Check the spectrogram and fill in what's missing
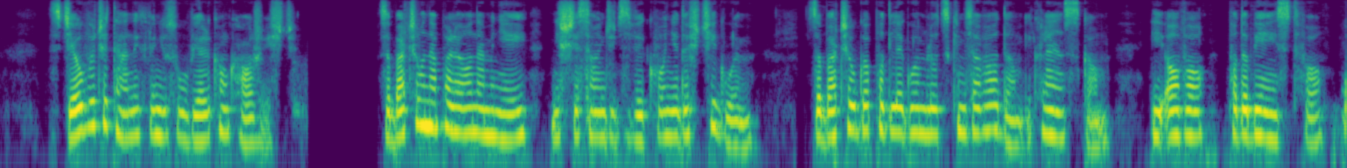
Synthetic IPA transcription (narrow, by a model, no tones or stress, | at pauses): zd͡ʑɛwvɘt͡ʂɘt̪anɘɣvɘɲuswvʲjɛlkɔ̃w̃kʰɔʐɘ̰ɕt͡ɕ | z̥ɔbat͡ʂɘwnapɔlɛɔnamɲej | ɲiʂɕɛsɔɲd͡ʑid͡ʑzvɘkwɔɲɛd̪ɔɕt͡ɕiɡwɘm | z̥ɔbat͡ʂɘwɡɔpɔd̪lɛɡwɘmlut̪skʲimzavɔd̪ɔmiklɛ̃w̃skɔ̰m | iʔɔvɔpɔd̪ɔbʲjẽj̃st̪fɔ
